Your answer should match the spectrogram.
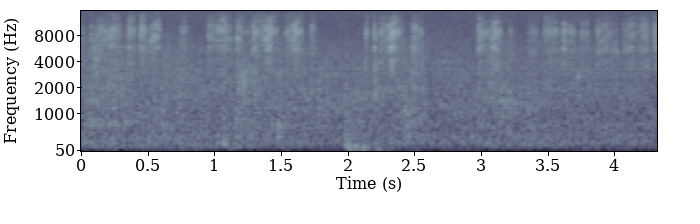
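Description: Felt-tip marker writing on flip-chart paper: faint, irregular scratchy strokes as words are written out.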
